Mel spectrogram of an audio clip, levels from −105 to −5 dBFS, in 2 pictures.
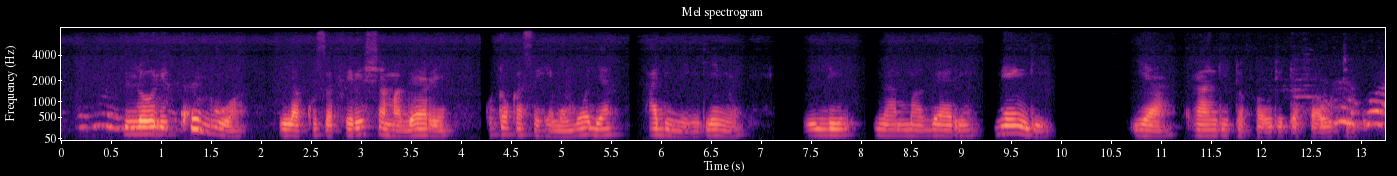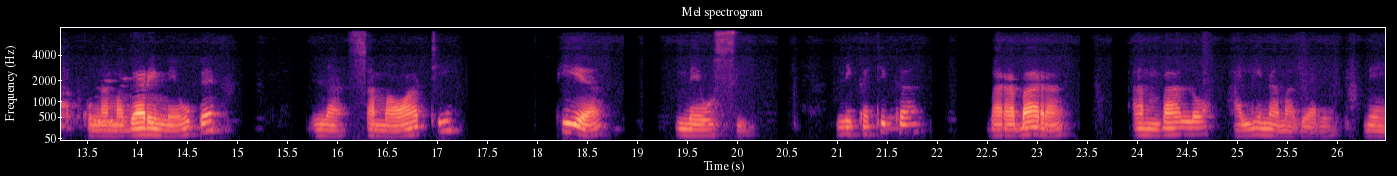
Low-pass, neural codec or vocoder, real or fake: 7.2 kHz; none; real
